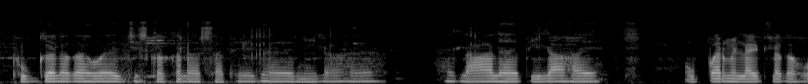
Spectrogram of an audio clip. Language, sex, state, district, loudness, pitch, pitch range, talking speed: Hindi, male, Bihar, Bhagalpur, -31 LUFS, 135 Hz, 130-135 Hz, 140 wpm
